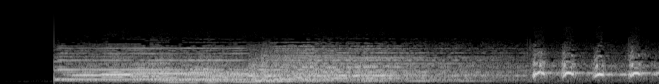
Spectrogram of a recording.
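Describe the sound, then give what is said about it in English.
A dog lets out a long, loud, drawn-out howl, then fires off four quick, sharp barks in a steady rhythm, with no voices present. “Oh, it's just Ruth's dog.”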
